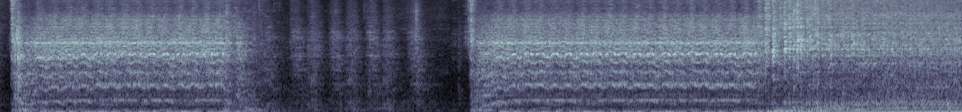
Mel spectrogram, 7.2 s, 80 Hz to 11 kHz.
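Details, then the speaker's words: Willys FC-170 Jeep truck first start, revived with battery, cleaned points and gas; cranks, catches, briefly falters, settles to steady idle with raspy puffing chuff, fuel pump clacking; exhaust leak, called mild, described as massive. "so it's a runner it wants to run all right [Music] like i say mild exhaust leak okay"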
